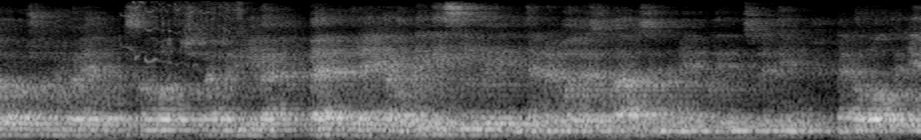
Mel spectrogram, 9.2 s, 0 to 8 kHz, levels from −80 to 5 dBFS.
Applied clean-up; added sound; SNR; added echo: neural separator model SepFormer DNS4.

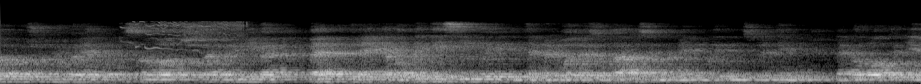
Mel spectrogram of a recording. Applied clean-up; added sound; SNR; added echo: none; Door; 19 dB; reverberation time 2.1 s.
